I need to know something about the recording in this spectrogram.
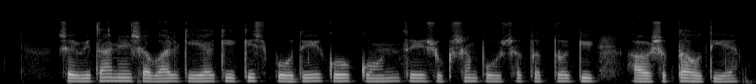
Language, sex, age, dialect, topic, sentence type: Hindi, male, 25-30, Garhwali, agriculture, statement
